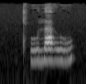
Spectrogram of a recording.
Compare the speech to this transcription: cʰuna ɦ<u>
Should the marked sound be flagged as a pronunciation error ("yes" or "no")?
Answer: no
